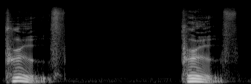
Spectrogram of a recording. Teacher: ออกเป็นเพมากกว่าเปะและอย่าลืมเสียงเฟต่อท้ายนะครับ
